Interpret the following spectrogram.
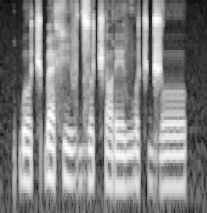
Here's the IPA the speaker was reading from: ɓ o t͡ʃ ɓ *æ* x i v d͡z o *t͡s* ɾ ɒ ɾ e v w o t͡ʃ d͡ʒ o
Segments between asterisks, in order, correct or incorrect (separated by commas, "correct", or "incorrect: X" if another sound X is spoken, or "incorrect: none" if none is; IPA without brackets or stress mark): correct, incorrect: t͡ʃ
